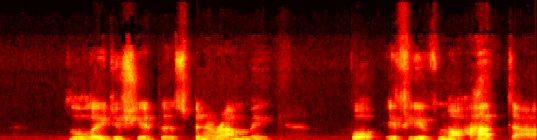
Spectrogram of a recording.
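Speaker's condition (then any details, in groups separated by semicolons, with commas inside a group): Motor neurone disease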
